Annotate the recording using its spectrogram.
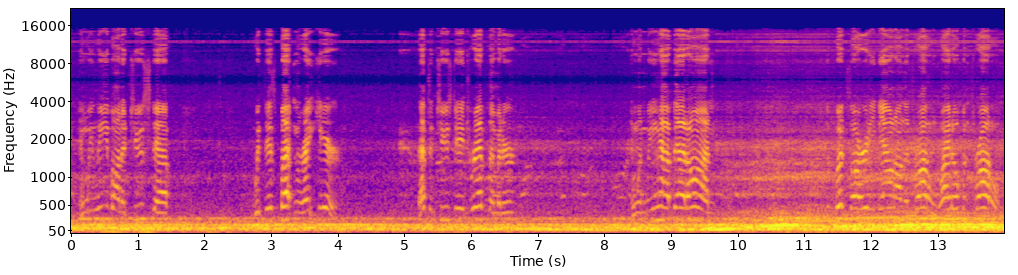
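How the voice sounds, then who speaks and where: A man speaks with long, frequent pauses. Loud background noise is heard behind him. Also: moderate pace. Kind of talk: explanatory commentary. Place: car. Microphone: camera far.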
